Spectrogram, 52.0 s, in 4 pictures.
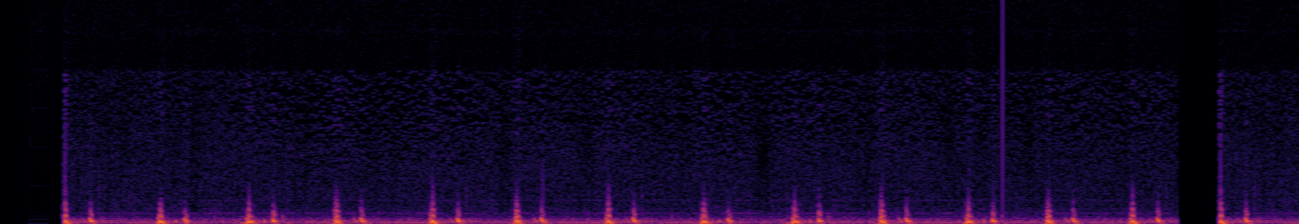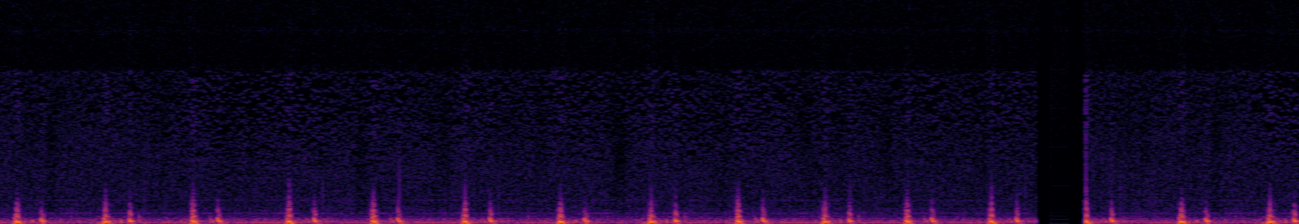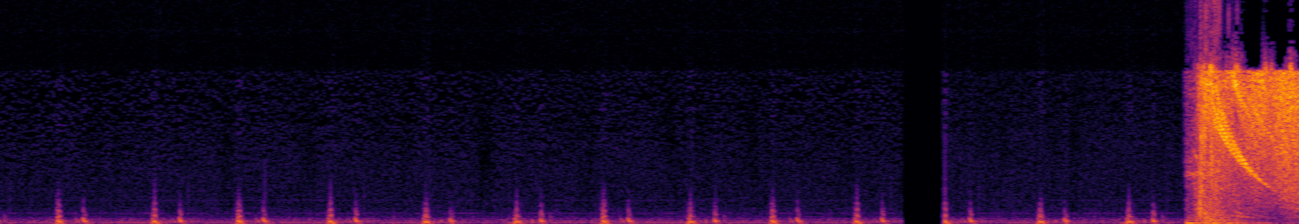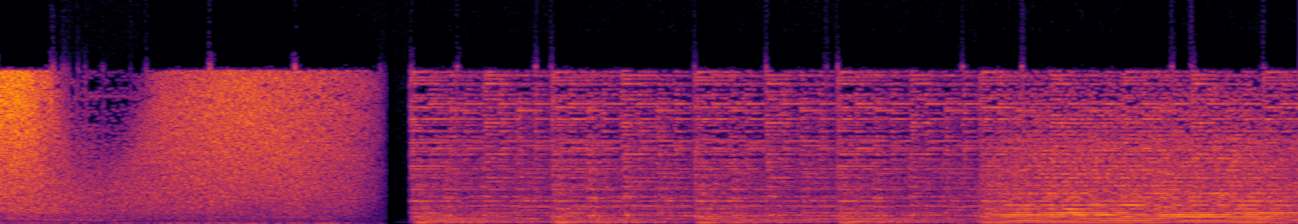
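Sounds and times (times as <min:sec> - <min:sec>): heartbeat double thump: 0:00.6 - 0:03.7, 0:04.3 - 0:18.0, 0:18.6 - 0:26.9, 0:27.5 - 0:35.8, 0:36.4 - 0:39.1
low hum: 0:37.8 - 0:42.8.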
